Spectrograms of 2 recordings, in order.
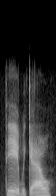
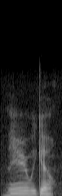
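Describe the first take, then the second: First: It is said in a put-on Australian accent. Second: It is said in the speaker's normal accent.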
